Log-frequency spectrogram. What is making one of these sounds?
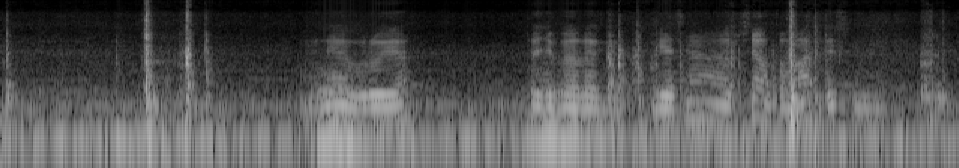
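A car lighter clicks sharply in its socket.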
